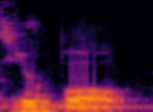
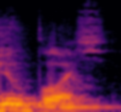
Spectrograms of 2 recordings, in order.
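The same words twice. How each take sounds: First: The word ends in a soft non-syllabic glide. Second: The word ends in a hard consonant. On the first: This is the Ukrainian pronunciation. The speaker calls it right. "в українській правильно не складовий звук в кінці слова" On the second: This is the Russian pronunciation. The speaker calls it wrong. "А в російській любов"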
